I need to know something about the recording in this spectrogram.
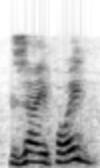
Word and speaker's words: xiphoid: the letter x okay the letter x it is pronounced as letter z and letter z so the example is xiphoid cyborg okay zyphoid okay it's pertaining to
